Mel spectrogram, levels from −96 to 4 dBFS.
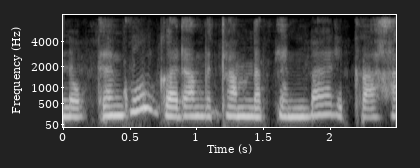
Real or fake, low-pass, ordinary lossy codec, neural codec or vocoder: fake; 7.2 kHz; none; codec, 24 kHz, 1.5 kbps, HILCodec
